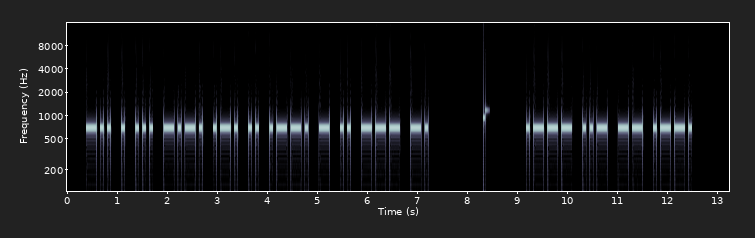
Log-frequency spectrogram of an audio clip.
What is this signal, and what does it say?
Morse code, heard as a keyed tone, about 17 wpm, 700 Hz. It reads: DESCRIPTION JUMP
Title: Sentences from Top 1300 Words - New Word Drill Alt - 17wpm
